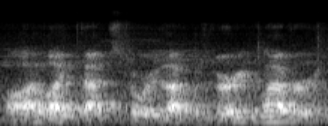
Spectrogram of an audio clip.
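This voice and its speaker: A man's voice: medium pitch, expressive, quick pace, a bit bright, lightly acted. Guy doing jolly santa reading storybooks to kids, super echoey room, kinda far from the mic. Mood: jolly, playful. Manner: jolly, folksy, ho-ho-ho laughing. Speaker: storytime host. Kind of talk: read-aloud storytelling with chatty asides. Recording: very echoey room, distant mic, faint noise.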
